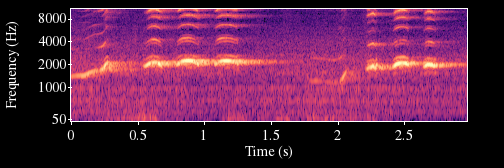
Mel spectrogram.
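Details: Pet ringneck parakeet from India whistling alone: a clear sliding whistle held for over a second with a warbled high overlay, then a second similar rising whistle after a short pause.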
